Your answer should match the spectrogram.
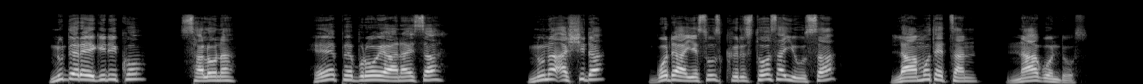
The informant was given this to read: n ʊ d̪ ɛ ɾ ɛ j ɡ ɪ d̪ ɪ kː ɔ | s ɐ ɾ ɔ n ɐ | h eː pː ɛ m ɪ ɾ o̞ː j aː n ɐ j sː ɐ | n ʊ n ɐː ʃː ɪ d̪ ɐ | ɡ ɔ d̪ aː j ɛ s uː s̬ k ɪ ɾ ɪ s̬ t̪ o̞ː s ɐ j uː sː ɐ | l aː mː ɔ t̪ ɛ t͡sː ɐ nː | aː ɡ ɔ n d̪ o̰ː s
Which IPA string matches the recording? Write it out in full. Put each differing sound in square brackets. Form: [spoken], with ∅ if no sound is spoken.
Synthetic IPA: n ʊ d̪ ɛ ɾ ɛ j ɡ ɪ d̪ ɪ kː ɔ | s ɐ [l] ɔ n ɐ | h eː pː ɛ [b] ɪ ɾ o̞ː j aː n ɐ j sː ɐ | n ʊ n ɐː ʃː ɪ d̪ ɐ | ɡ ɔ d̪ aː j ɛ s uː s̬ k ɪ ɾ ɪ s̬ t̪ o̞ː s ɐ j uː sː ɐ | l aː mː ɔ t̪ ɛ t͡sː ɐ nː | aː ɡ ɔ n d̪ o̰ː s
